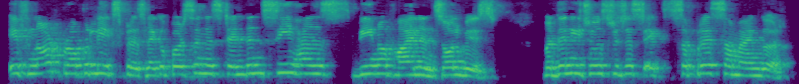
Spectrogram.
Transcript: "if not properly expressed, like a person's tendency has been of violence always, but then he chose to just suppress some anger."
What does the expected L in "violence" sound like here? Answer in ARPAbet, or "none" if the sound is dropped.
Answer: L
